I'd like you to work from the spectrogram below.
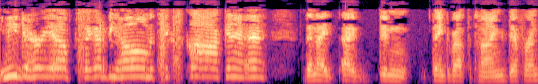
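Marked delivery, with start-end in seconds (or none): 0.0-2.2 put-on yelling, higher. Retelling hurrying a husband home over a time mix-up: imitating her own yelling. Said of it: "yelling at my husband".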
